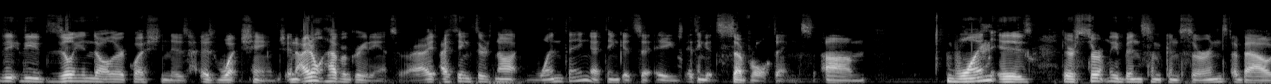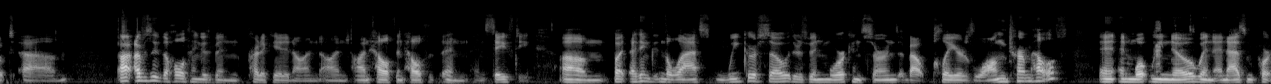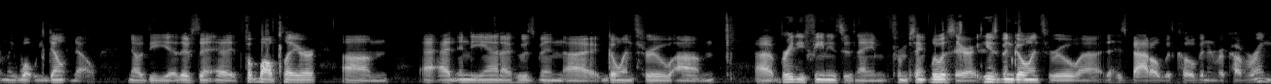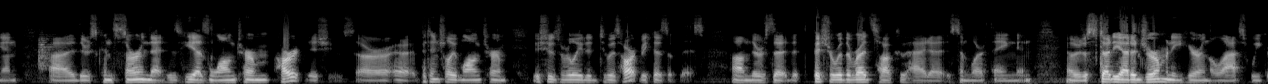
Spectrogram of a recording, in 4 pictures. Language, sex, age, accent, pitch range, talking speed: English, male, 20-39, American, 100-135 Hz, 210 wpm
